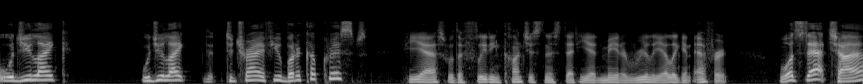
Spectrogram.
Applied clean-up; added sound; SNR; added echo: none; none; none; none.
